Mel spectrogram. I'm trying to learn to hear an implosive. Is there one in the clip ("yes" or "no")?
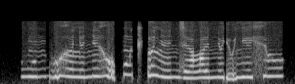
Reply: no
